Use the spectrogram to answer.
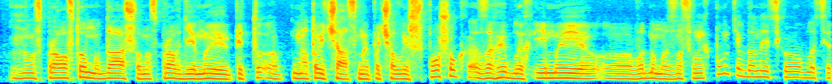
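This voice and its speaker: An unremarkable speaking voice from a man, fairly high in pitch, at a moderate pace with fairly even intonation. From Donetsk region, Ukraine. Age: 30s. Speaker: volunteer search group leader recovering war dead. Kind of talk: interview testimony.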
